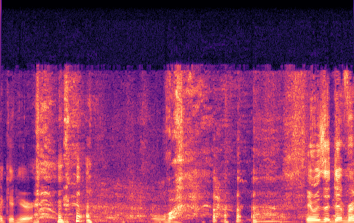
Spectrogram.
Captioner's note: laughter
